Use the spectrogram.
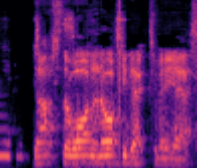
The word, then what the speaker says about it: orchidectomy: When you That's the one, an orchidectomy. Yes. How do you say it? Orchidectomy. Orchidectomy. Like the flower. That's it, right? Like the orchid.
